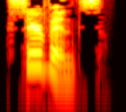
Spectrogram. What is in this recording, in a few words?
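"servants", British English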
